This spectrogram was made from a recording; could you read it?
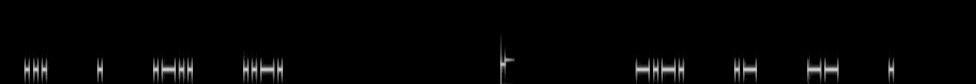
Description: Morse code, heard as a keyed tone, about 28 wpm, spaced as for 13 wpm, 700 Hz. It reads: SELF CAME
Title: 4x Character Spacing - Top 500 Words - 28wpm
